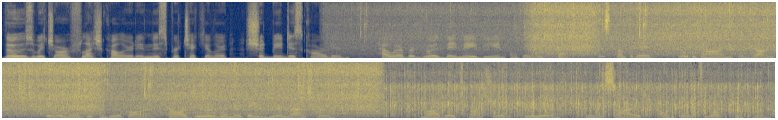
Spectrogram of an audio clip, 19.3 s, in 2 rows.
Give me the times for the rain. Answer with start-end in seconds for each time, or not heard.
4.0-19.2.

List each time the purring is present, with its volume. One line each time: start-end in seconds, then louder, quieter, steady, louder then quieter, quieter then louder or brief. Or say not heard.
not heard.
